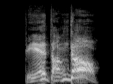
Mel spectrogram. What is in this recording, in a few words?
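yes, Chinese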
